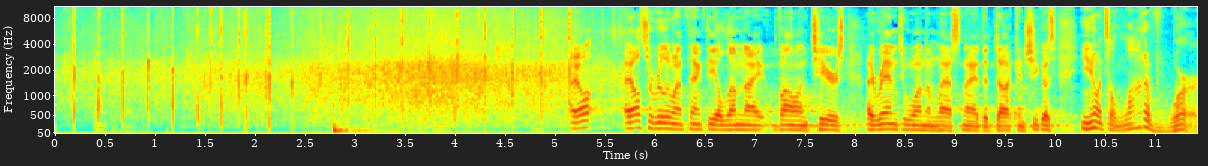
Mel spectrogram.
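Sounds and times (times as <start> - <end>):
large audience applause: 0.0 - 5.8
speech: 5.2 - 11.4.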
